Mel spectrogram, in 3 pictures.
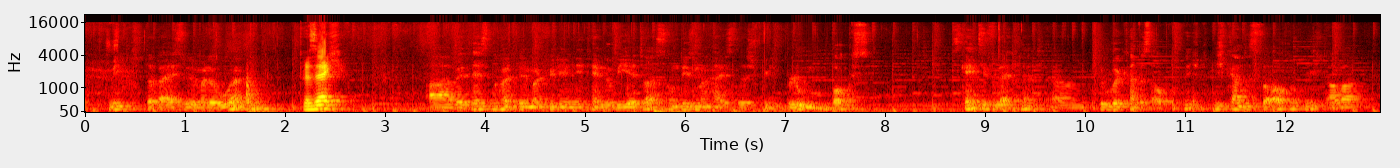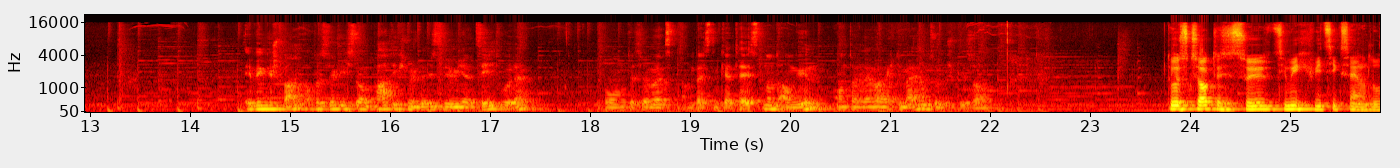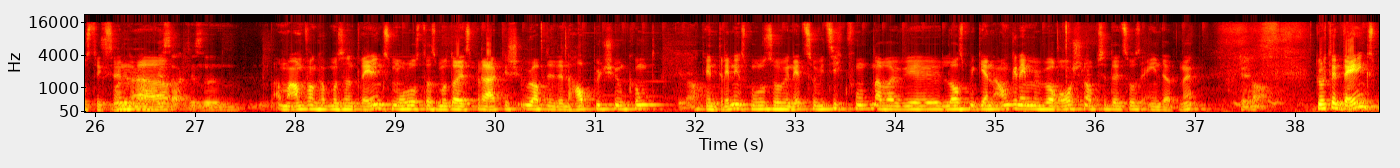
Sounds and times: Speech: 0.2s - 2.6s, 3.4s - 7.9s, 8.8s - 12.8s, 18.1s - 22.0s, 23.8s - 38.8s.

